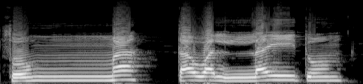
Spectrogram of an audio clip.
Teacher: میم مشدد ہے تو یہاں آواز ناک میں چھپائیں گے، غنہ کریں گے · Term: سا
